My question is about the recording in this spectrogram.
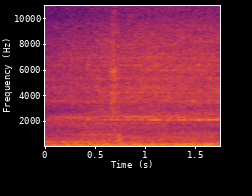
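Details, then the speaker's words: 1966 Ford Country Sedan station wagon running for the first time in about 20 years: a loud, uneven low rumble with lumpy, irregular pulsing and hiss while it shakes hard and smokes. Rough running, with a brake line leak and a squeal suspected from the water pump. "and uh oh yeah we got a leaking brake line and this thing's shaking like crazy this motor is not happy"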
